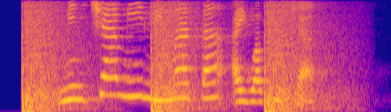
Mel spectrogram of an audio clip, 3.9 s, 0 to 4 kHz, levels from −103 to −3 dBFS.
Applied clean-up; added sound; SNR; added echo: none; Boom; 5 dB; reverberation time 0.6 s.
